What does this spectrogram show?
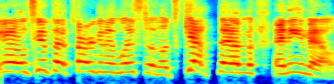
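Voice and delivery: high, dripping, heavily sarcastic voice. Speaker mocks the reply they got to a single question, sarcastic mimicry of a reply. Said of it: "I'm being very sarcastic there".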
